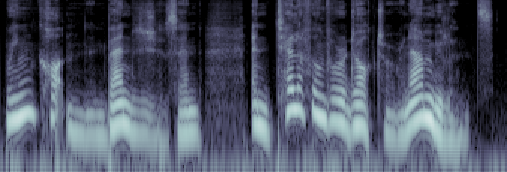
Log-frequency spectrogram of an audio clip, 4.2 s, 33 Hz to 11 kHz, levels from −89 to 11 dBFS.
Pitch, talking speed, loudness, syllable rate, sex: 155 Hz, 155 wpm, -17 LUFS, 6.0 syllables/s, female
